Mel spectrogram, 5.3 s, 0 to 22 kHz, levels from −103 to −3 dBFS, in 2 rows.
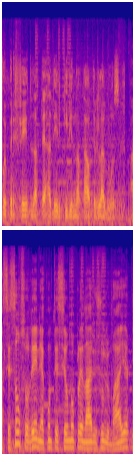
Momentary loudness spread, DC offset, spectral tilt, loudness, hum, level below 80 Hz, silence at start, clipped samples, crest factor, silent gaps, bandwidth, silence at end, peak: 5 LU; under 0.1%; -4.5 dB/octave; -28 LUFS; none; -50 dBFS; 0 s; under 0.1%; 18 dB; none; 16 kHz; 0 s; -10 dBFS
